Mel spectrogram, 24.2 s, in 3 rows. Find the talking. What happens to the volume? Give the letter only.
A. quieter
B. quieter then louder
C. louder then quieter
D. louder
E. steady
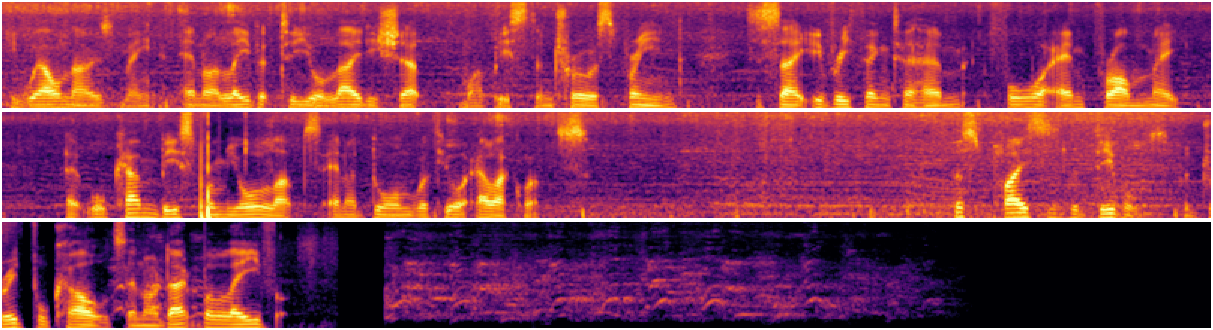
E.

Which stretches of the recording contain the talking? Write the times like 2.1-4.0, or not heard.
0.1-12.1, 14.4-18.1.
